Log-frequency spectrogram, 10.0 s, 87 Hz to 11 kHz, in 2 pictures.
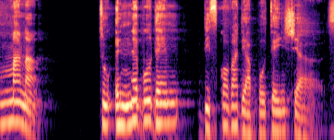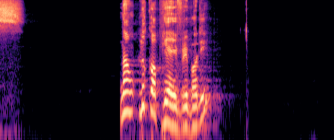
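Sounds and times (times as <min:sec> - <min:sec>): man's voice: 0:00.0 - 0:00.7, 0:01.5 - 0:05.4, 0:06.8 - 0:08.4.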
